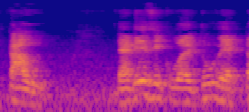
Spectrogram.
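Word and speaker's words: tau: So torque toao this one is pronounced as toao that is equal to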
